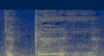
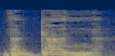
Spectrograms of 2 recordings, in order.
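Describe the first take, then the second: First: High, soft startled echo; hushed realization. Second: Drawn-out, slightly raised eerie command; the mother's voice heard in her head. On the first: She turns round as it dawns on her, hushed alarm. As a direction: softly, pitch leaping up on the realization. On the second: Mother speaks to her as she nears the door, urgent warning. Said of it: "Mother said". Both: A narrator's reading.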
